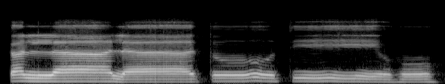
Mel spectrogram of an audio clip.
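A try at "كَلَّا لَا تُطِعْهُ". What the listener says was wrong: টান দিচ্ছেন কেন? তু টান হয়ে যাচ্ছে, তি টান হয়ে যাচ্ছে। তুতিউহু। তা পেশ তু, ত আইন জের তিউ, তুতিউ।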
